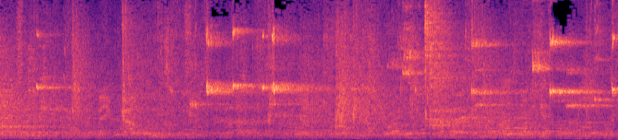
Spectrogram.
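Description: Fencers' footwork on a metal piste in a large hall: sneaker soles squeaking briefly several times and feet stamping in sudden knocks, over a steady murmur of voices echoing around the venue.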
